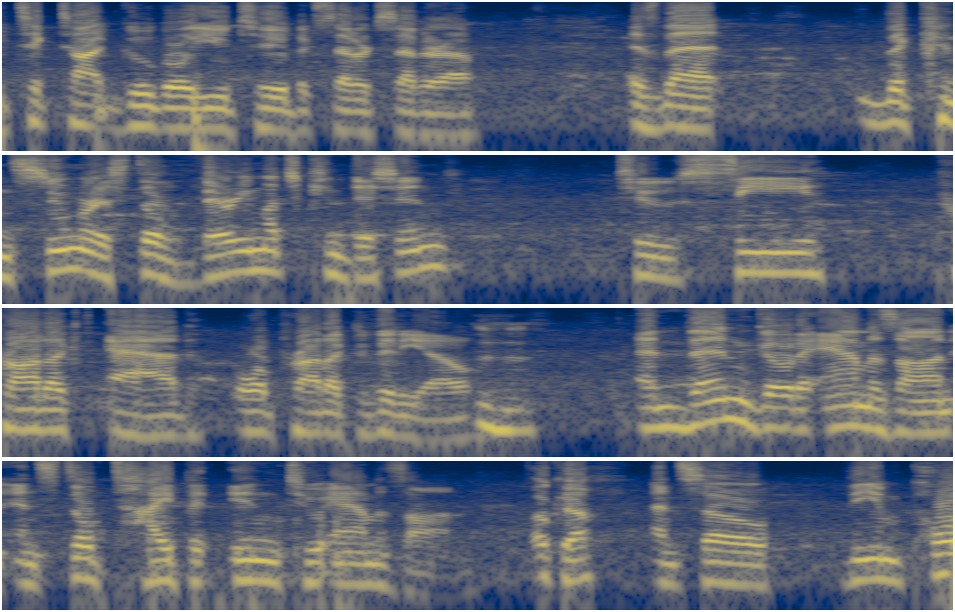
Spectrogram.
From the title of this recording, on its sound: Live at Prosper 2022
